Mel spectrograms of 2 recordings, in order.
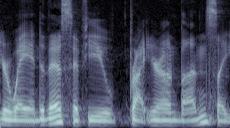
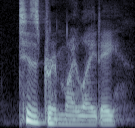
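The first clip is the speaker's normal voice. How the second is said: put-on Australian accent. Playing a lord in a scene set in an old London bar: accidental Australian accent. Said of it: "I don't know why this is Australian".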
